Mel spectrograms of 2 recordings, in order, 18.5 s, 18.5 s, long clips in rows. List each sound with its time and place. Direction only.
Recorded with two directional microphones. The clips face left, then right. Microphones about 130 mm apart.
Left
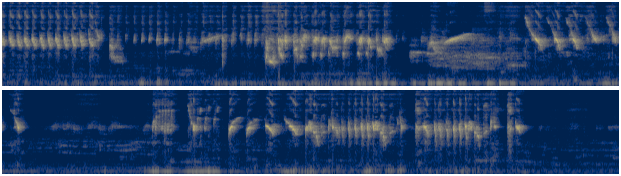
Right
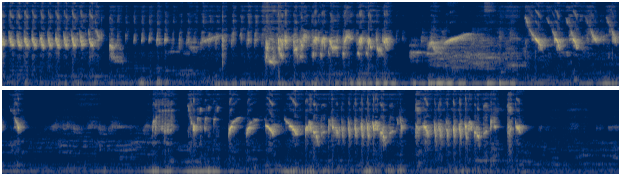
0.0 s bird: 25° left (ahead or behind)
10.9 s bird: 25° left (ahead or behind)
